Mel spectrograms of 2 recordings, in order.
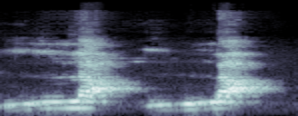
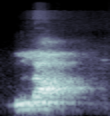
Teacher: ला का उच्चारण दांत से न होकर वर्त से होता है, ला, ला। घर पे बोल के देखना, ला।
